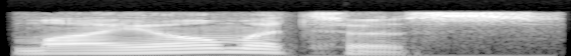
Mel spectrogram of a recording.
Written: myomatous

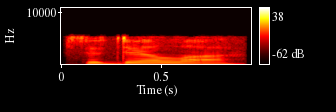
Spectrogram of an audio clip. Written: cedilla

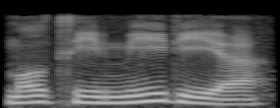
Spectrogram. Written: multimedia

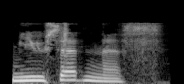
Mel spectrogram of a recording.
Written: mucedinous

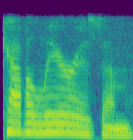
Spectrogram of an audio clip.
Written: cavalierism

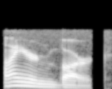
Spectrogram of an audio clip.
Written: ironbark

